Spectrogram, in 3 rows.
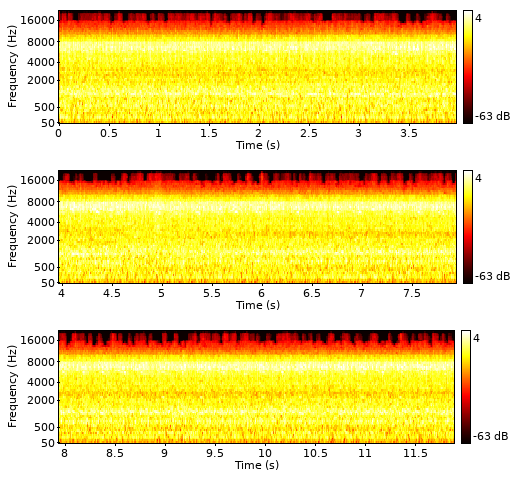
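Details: Rebuilt engine and head in a 1995 Geo Metro with an uneven, loping idle and a stumbling beat under a hissy background. Cylinder 2 had no compression from stuck lifters and ran much smoother once this was fixed.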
